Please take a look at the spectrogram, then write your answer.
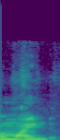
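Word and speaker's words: mind: एम आई एन डी, देखो consonant I एन डी, इसका उच्चारण होगा माइंड।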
